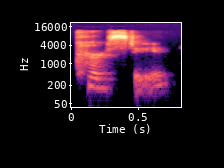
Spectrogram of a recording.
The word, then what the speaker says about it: Kirstie: So the name came about because thirsty rhymes with Kirstie.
